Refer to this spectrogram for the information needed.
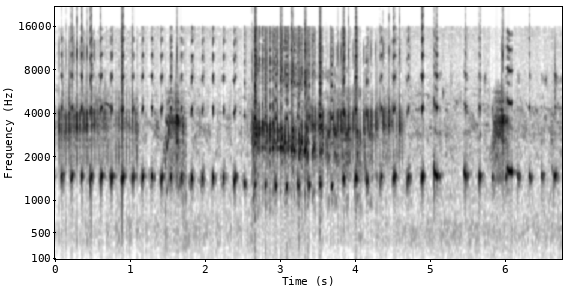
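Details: Oriental white-eye calling its flock, with rapid rhythmic short notes throughout and a loud stretch of dense, buzzy high twittering in the middle.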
